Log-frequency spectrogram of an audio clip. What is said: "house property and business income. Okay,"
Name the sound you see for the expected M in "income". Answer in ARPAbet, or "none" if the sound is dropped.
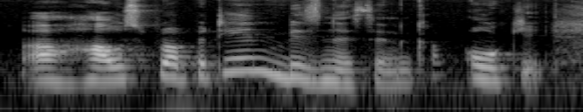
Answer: none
